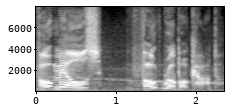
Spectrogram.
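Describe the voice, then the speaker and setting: An actor playing a smug, ambitious politician in a video game, with a polished, unctuous, speechifying delivery. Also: male voice, sits high, animated, takes it slowly, noisy background. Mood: campaigning. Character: smug, ambitious male politician disdainful of the poor.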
